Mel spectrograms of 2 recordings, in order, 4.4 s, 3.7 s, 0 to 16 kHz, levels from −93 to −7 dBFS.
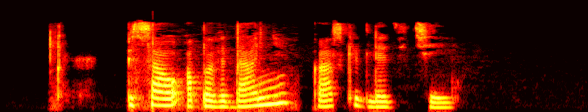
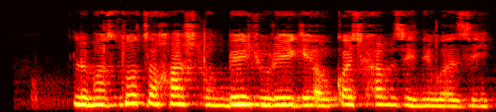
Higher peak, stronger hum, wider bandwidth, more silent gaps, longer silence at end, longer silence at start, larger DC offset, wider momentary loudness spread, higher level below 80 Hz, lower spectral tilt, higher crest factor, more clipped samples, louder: first, 0 dBFS vs -10 dBFS; neither; second, 8 kHz vs 11.5 kHz; neither; first, 1 s vs 0.05 s; second, 0.35 s vs 0.55 s; neither; first, 18 LU vs 8 LU; first, -60 dBFS vs -76 dBFS; about the same, -4.5 dB/octave vs -5.5 dB/octave; about the same, 20 dB vs 16 dB; neither; first, -19 LUFS vs -26 LUFS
